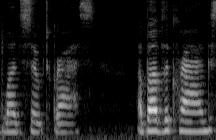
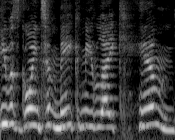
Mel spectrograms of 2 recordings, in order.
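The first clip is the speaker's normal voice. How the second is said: high-pitched, loud screamed outburst; 7 semitones higher, 6 dB louder than usual. Narrator reads Hester hugging Shrike and screaming at Tom. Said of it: "screamed Hester".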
